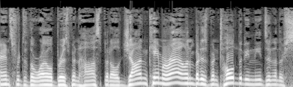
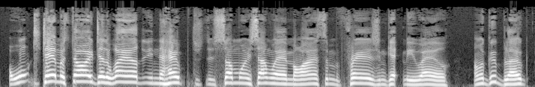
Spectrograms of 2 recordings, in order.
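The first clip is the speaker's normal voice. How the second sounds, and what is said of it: Attempted Australian accent. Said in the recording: “can I do an Australian accent? I don't think I can.”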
